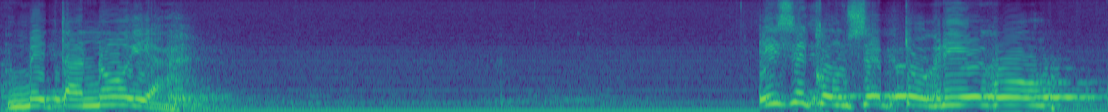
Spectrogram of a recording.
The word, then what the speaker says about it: metanoia: Esta palabra que leímos aquí, arrepentíos, en Mateo 4:17, la palabra arrepentíos viene de un concepto griego que se pronuncia metanoia.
